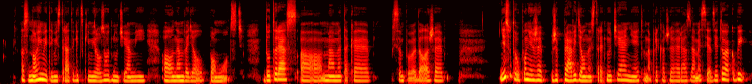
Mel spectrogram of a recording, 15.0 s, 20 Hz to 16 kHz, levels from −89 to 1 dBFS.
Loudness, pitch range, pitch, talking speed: -34 LUFS, 180-230 Hz, 195 Hz, 145 wpm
